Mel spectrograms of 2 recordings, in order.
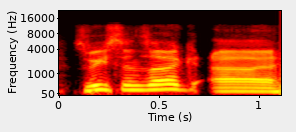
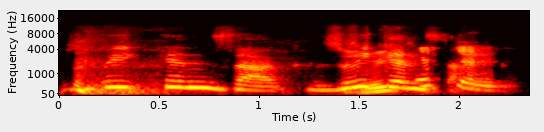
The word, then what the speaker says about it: Zwischenzug: Zwischen. Like a TS, the Z's are pronounced not as a Z, but as a TS, so it's Zwischen.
